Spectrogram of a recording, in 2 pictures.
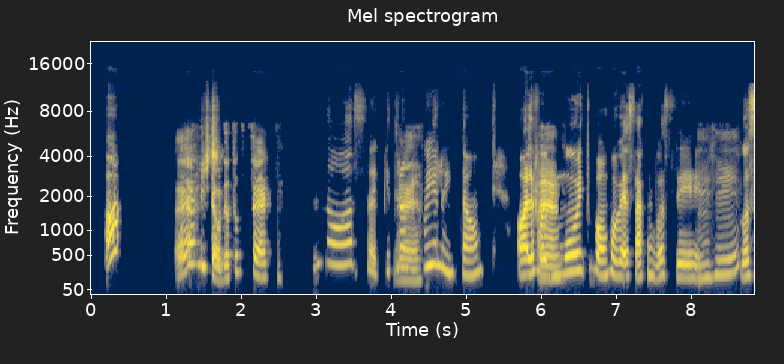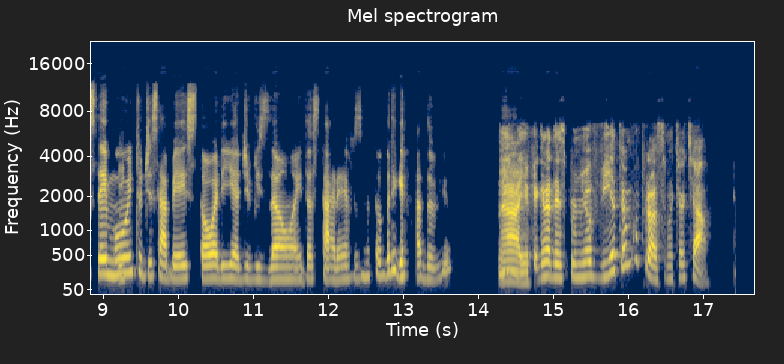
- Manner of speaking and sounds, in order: surprised: "Ó"; tapping; laughing while speaking: "obrigada"
- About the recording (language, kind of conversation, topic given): Portuguese, podcast, Como falar sobre tarefas domésticas sem brigar?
